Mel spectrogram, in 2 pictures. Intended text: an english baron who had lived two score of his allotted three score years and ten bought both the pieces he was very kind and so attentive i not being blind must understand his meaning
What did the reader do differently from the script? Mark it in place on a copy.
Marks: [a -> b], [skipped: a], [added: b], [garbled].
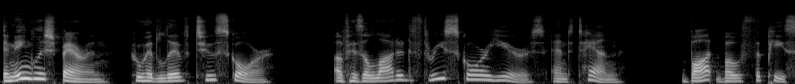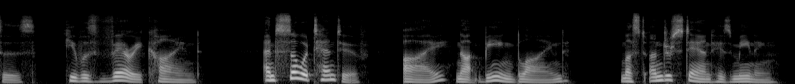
an english baron who had lived two score of his allotted three score years and ten bought both the pieces he was very kind and so attentive i not being blind must understand his meaning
